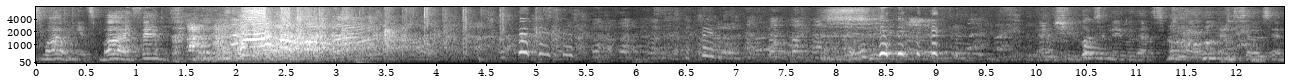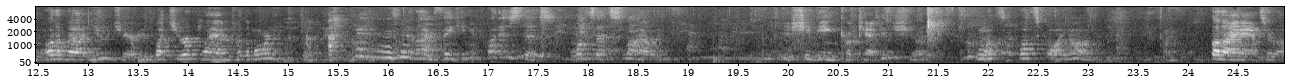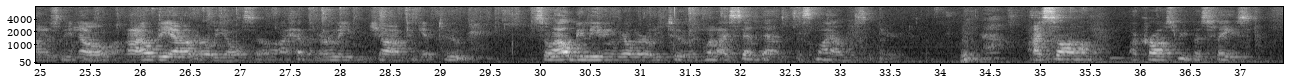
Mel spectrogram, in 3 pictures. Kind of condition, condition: setting, live audience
